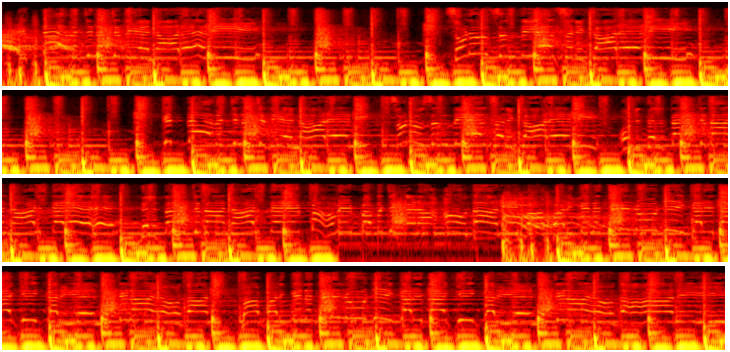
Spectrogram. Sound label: cool hindi song ringtone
